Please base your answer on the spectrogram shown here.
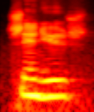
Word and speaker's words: sinews: sinews take no rest did i pronounce the news right say again sin use okay i should have looked it up but i missed that sin used that makes sense so feeling his strength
